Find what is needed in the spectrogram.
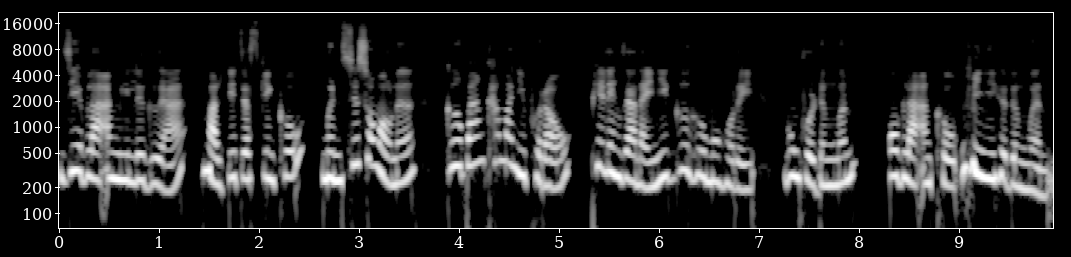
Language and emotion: Bodo, happy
